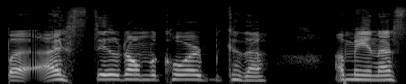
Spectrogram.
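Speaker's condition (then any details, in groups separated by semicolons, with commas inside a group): Cerebral palsy; uses power wheelchair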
